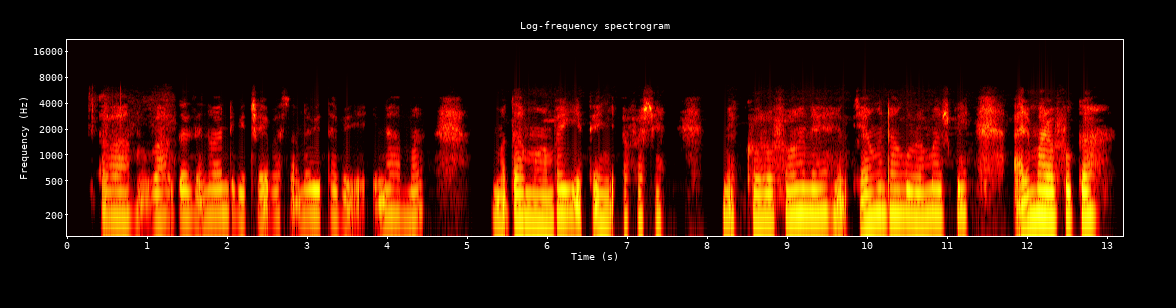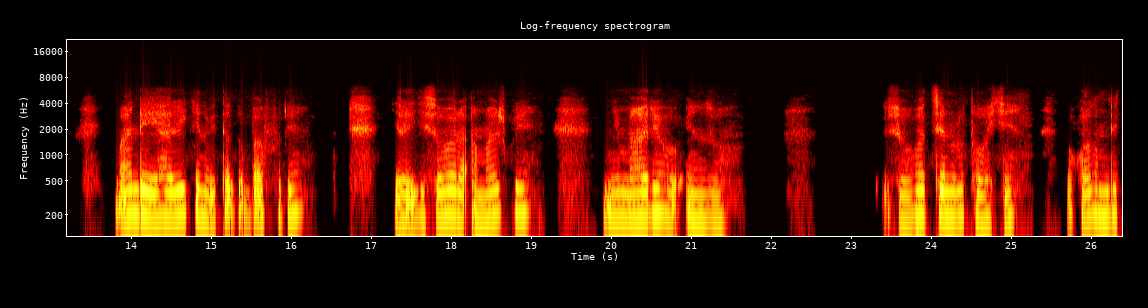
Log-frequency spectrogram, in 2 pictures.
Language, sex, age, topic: Kinyarwanda, female, 25-35, government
